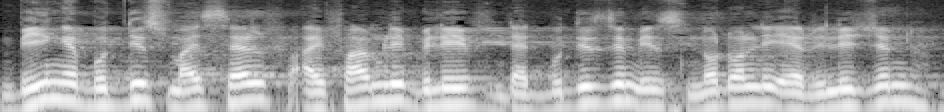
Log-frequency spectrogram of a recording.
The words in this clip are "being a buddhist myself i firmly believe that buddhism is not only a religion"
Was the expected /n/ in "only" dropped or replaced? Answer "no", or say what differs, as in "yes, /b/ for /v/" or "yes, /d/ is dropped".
no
